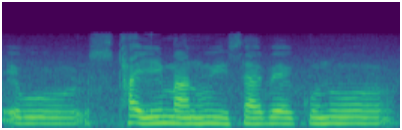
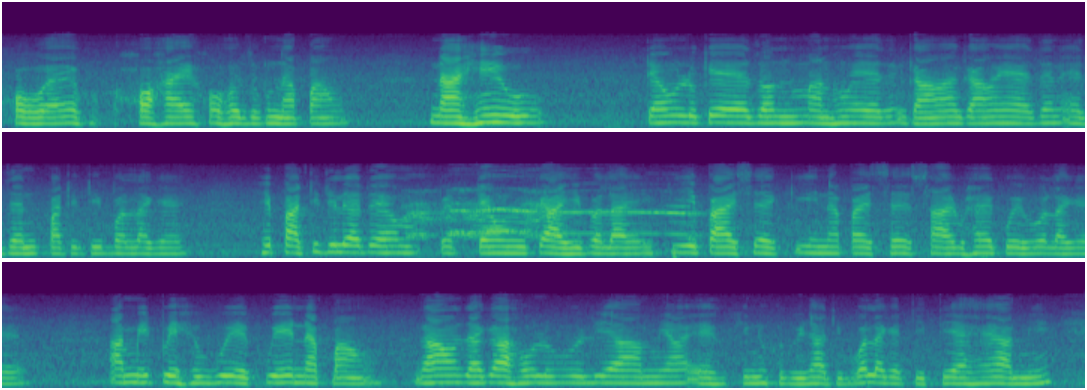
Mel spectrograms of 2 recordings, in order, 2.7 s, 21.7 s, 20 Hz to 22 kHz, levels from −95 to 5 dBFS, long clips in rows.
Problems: constant background noise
